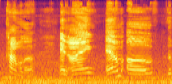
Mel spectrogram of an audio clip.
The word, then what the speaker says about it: Kamala: little dad yoke but he says Kamala so it's not that that's not how you say her name she and her mother whomever else pronounces pronounces it kamla and I am of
